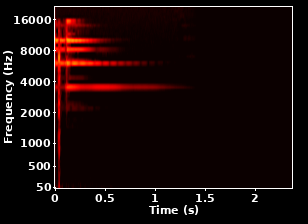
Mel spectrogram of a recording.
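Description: A sharp click followed by a bright, high notification-bell ding that rings out and fades away within about a second and a half: the bell sound effect of an animated subscribe button.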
